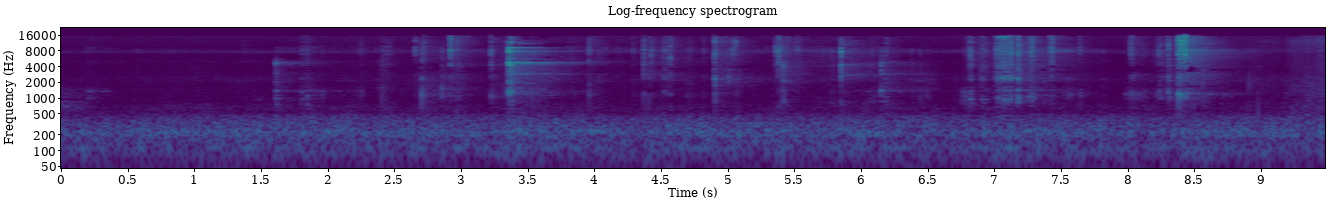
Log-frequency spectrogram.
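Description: Light clicks, taps and crinkles of hands working at a lab bench: the foil cover is lifted off a small glass beaker, with the sharpest click about three and a half seconds in, and a micropipette is lowered into the beaker of antibiotic solution. A steady low rumble runs underneath.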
